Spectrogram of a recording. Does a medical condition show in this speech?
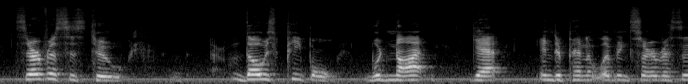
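Yes: cerebral palsy; uses personal care assistant.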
